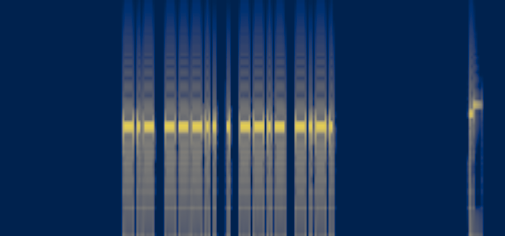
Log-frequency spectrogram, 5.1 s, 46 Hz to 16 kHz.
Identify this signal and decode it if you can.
Morse code, heard as a keyed tone, about 36 wpm, 700 Hz. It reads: K8EQC
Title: USA Call Signs - 5 Characters - 6x Character Spacing - 35wpm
